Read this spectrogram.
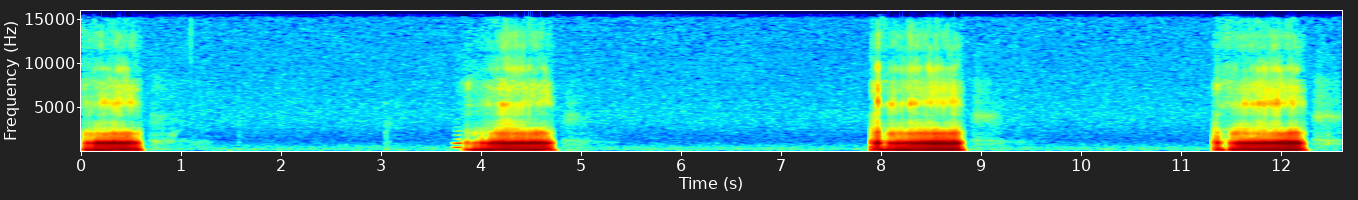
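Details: Old female chihuahua snoring during sleep, with eyes open. The snoring starts slowly like an old car starting, then grows louder and steady like a car without a muffler: loud, rattling, buzzy snores about every four seconds, roughly 15 a minute.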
